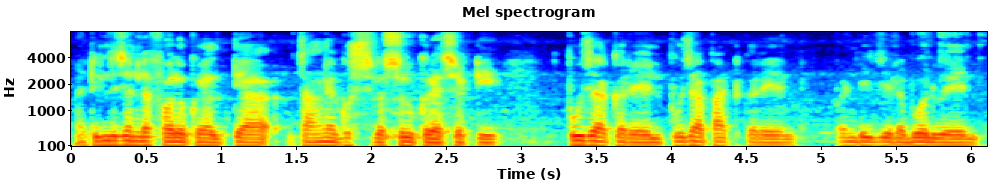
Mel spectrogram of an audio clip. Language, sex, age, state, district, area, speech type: Marathi, male, 18-30, Maharashtra, Nanded, rural, spontaneous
